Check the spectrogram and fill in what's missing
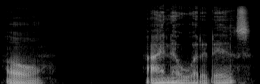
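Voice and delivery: low, soft, understated reply; quiet. A narrator's reading. Lantry to the puzzled attendant, quietly knowing. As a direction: say it quietly, pitch dropped. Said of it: "said Lantry quietly".

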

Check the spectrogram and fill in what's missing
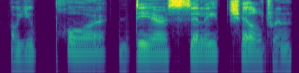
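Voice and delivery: put-on wife comforting the weeping young bride, tenderly; tender cry. A narrator's reading. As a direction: gather them in with tender pity. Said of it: "my wife cried".

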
